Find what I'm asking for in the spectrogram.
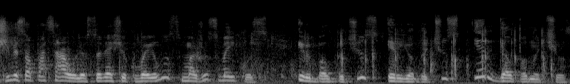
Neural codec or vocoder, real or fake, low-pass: none; real; 10.8 kHz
